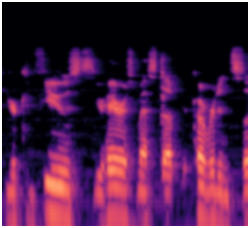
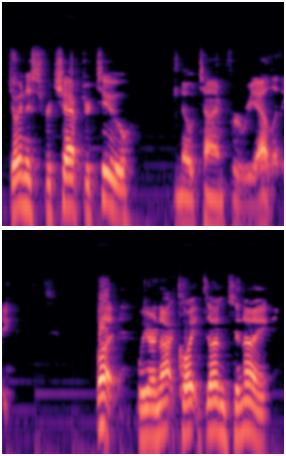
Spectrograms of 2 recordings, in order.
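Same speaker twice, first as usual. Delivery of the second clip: announcer voice; 3 semitones higher than usual. Acted. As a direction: address the audience like a host. GM's closing announcement to viewers.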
